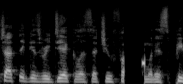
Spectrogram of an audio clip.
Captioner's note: beep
